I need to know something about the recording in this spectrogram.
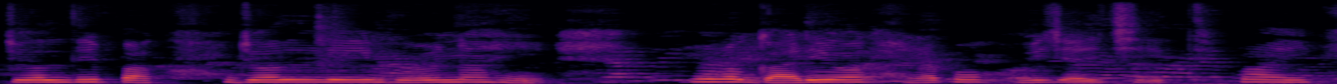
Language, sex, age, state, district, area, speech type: Odia, female, 18-30, Odisha, Nuapada, urban, spontaneous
